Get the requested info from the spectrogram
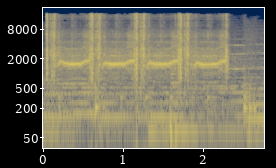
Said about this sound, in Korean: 커피 한잔 들고 산책길을 걷다가 일몰 풍경에 반해 카메라 셔터를 쉬지 않고 눌렀다. 1초, 1분마다 하늘색이 계속 변하는데 한순간도 놓치고 싶지 않았다.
